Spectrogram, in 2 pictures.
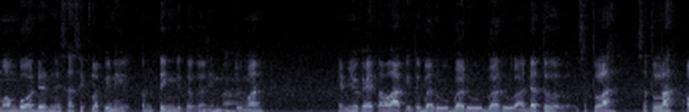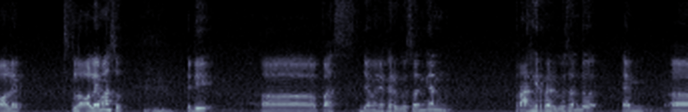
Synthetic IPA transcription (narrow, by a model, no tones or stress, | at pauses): məmodɛrnisasiklɔpinipənt̪ɪŋɡit̪ukant͡ʃuman | ɛmjukajat̪əlat̪̚ɡit̪ubaɾubaɾubaɾuadat̪usət̪əlah | sət̪əlaholɛ | sə̥t̪əlaɦolɛhmasʊk̚d͡ʒadi | əpas | d͡ʒamanɲafɛrɡusankan | t̪əɾaɦɪrfɛrɡusant̪u | ɛm | əː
